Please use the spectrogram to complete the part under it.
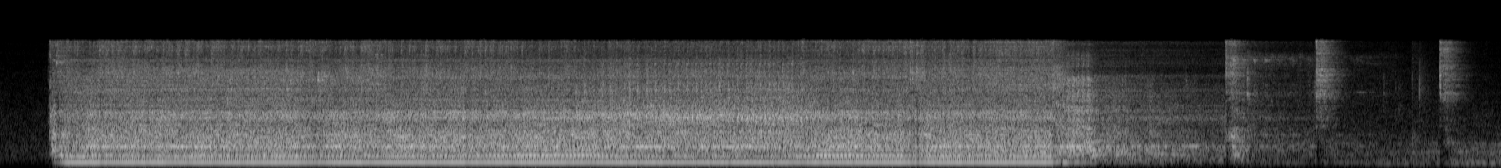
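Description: A drill boring a hole through a model steam locomotive part runs as a loud, steady whine for about ten seconds, then stops, leaving a few short knocks and scrapes near the microphone.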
